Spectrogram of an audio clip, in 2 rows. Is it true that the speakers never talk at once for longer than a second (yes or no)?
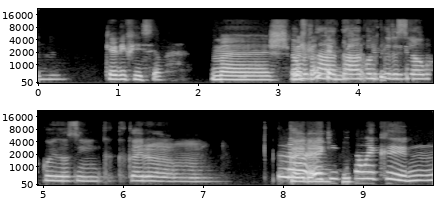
no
